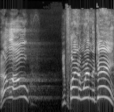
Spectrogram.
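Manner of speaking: squeaky, very loud, very high, drawn-out voice. Retelling a famous exchange, quoting the man who answered: imitating a high voice. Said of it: "He's got a real high voice".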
